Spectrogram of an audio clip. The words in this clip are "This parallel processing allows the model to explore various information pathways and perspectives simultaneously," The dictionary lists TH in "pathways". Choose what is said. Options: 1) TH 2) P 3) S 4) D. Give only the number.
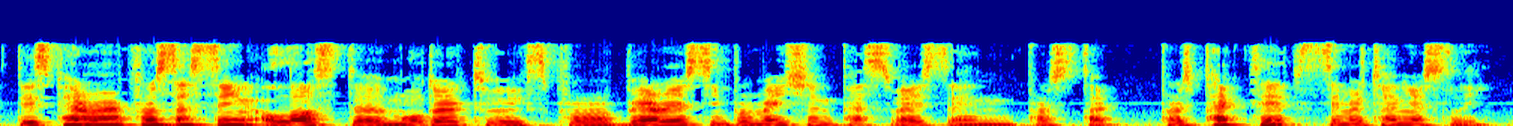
3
